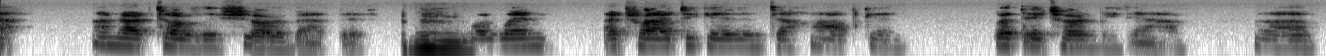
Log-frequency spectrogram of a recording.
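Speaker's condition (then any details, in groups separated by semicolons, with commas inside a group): ALS; round-the-clock support, others handle daily living, severe fatigue; speaking is a challenge, early swallowing trouble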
